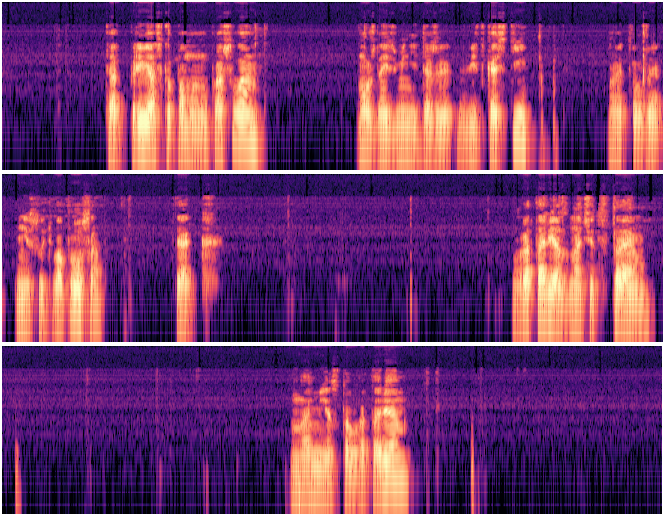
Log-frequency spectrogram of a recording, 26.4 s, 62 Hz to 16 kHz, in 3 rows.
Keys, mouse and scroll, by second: 0.6-2.3 drag, 3.4 click, 7.1 q, 8.5 KP_1, 10.5-12.6 middle drag, 14.3-15.3 middle drag, 16.1 click, 16.9 KP_1, 18.8-19.9 middle drag, 21.5 g, 23.4 click, 24.0-26.4 middle drag.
